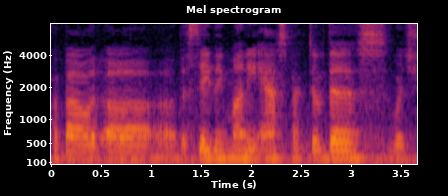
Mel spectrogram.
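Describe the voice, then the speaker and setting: A woman's somewhat breathy voice keeps a monotone, flat intonation, with audible room echo. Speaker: vape flavor reviewer. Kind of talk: casual vlog review. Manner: hesitant, many fillers.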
